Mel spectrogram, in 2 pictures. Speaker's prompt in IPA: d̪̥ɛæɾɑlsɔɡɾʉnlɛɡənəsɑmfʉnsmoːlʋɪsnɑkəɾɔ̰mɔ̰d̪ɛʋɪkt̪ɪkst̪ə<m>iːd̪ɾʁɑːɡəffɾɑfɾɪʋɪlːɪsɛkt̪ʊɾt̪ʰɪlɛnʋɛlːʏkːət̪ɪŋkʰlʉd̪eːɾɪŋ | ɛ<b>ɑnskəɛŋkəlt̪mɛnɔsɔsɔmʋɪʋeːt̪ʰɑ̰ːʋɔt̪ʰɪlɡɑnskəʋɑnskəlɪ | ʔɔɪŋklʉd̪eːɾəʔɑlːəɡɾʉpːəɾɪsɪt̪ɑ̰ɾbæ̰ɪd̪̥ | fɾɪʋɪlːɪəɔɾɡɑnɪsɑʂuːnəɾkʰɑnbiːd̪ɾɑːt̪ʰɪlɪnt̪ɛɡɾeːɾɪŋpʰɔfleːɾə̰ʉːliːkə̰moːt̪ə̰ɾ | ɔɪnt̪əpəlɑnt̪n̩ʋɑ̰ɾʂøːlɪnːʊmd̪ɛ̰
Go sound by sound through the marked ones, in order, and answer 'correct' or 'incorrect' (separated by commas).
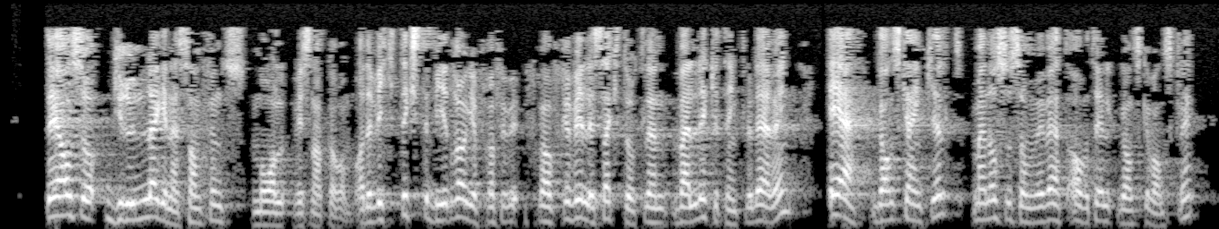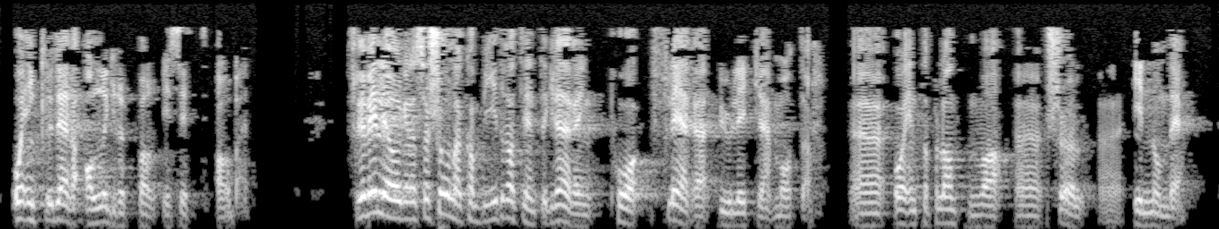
incorrect, incorrect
